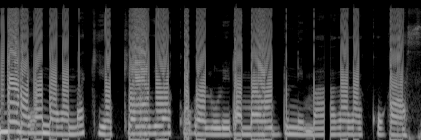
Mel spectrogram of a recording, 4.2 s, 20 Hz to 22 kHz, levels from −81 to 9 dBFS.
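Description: Integer overflow runs through the whole speech clip. The signal is driven about 7 dB past full scale. A few percent of samples wrap to the opposite sign instead of being held at the limit. Loud peaks crack violently, much harsher than clipping.

At 3.24 s, right after "gĩa kũgarũrĩra maũndũ nĩ", a gap at a join of encoded pieces opens. Separately encoded sections were joined with their start delay and end padding left in. Sound drops out for 62.5 ms, edges smeared, then resumes at 3.30 s.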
